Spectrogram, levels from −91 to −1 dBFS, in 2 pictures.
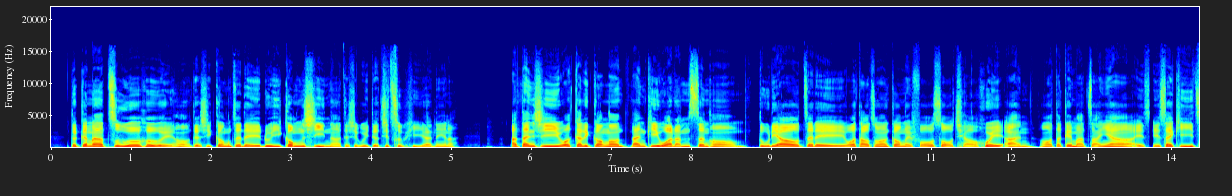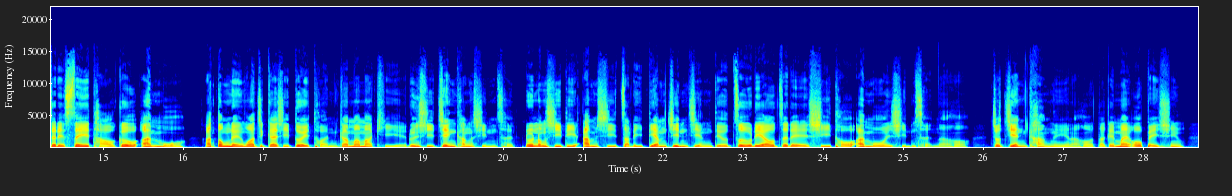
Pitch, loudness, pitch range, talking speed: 105 Hz, -24 LUFS, 90-125 Hz, 280 characters per minute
